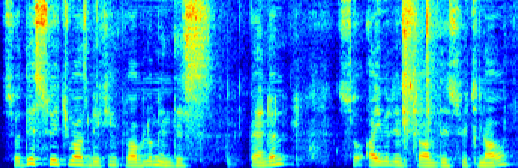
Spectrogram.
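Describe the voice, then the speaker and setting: A man with a slightly high but mellow, soft-edged voice talks through an electronics repair. He explains each step slowly, in short and plain sentences, as if showing a viewer exactly what his hands are doing. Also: a little hiss or hum. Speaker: electronics repair channel host. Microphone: lapel mic.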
